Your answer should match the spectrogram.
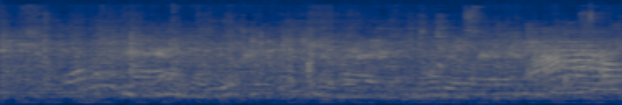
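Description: Indistinct voices of nearby people talking in a busy indoor shopping mall, with a higher-pitched voice rising near the end.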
